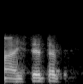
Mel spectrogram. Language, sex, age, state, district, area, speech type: Maithili, male, 18-30, Bihar, Purnia, rural, conversation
